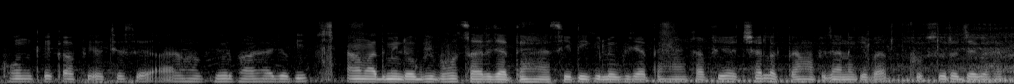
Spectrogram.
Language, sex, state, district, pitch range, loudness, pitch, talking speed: Hindi, male, Chhattisgarh, Balrampur, 120-130 Hz, -30 LUFS, 125 Hz, 215 wpm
